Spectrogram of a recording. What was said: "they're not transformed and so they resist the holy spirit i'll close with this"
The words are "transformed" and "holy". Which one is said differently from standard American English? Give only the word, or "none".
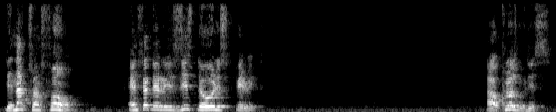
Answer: transformed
